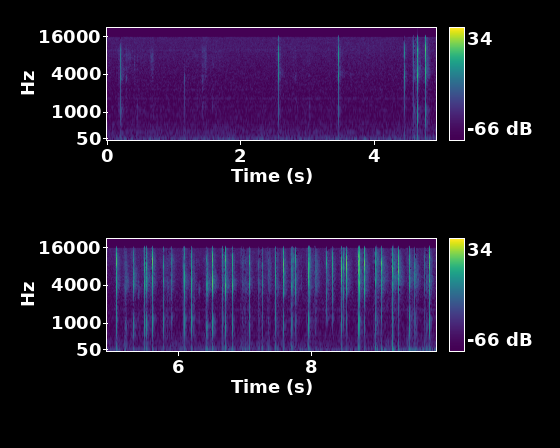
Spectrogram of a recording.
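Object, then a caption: Smartphone in a plastic protective case. Fingernails tap and scratch on the back and rim of an iPhone in a protective case, held with its back side facing out. A few scattered, quiet taps give way after about four and a half seconds to a rapid, uneven run of sharp, bright clicks and scratchy strokes that stop instantly with no ring.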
